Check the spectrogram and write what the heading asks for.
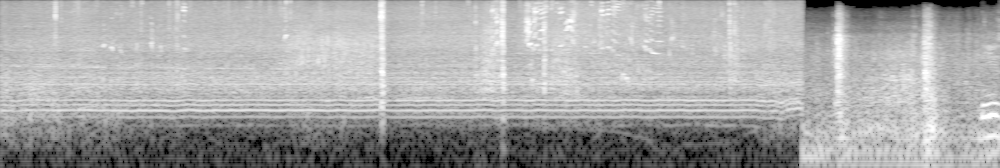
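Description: A steady mechanical hum of several low tones, with a few faint clicks. It cuts off abruptly about eight seconds in, and two sharp knocks follow within the next second and a half.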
